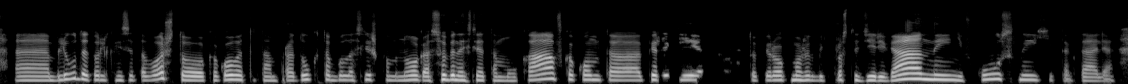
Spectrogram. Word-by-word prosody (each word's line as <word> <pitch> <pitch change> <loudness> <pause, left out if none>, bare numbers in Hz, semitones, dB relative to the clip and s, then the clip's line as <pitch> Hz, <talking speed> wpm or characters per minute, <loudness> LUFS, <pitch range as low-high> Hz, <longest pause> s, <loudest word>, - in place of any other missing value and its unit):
э, 185 0 -2
блюда 230 +6 0
только 200 -1 -5
из-за 195 +1 -6
того, 200 +7 0
что 190 -7 +1
какого-то 195 0 +1
там 180 -1 -5
продукта 210 +4 -3
было 200 0 -3
слишком 205 -1 -6
много, 195 +1 0
особенно 215 +3 +3
если 195 +1 -1
это 185 -1 -5
мука 200 +9 +2
в 250 - -17
каком-то, 205 -3 -1
э, - - -13
пироге, 210 -1 0 0.5
то 185 - -8
пирог 195 +2 -2
может 200 -1 +1
быть 185 0 -8
просто 205 -1 -6
деревянный, 215 +6 +6
невкусный 215 +2 -1
и 200 -1 -12
так - - -13
далее. 170 +1 -7
200 Hz, 160 wpm, -21 LUFS, 190-215 Hz, 0.5 s, деревянный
